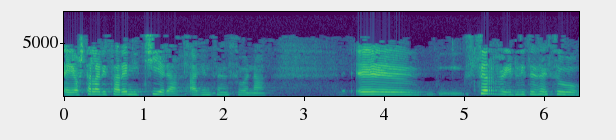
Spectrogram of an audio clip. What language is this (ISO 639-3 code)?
eus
